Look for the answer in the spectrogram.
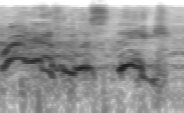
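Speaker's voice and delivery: high squeaky laughing question. Real, not acted. Host breaking up laughing at the snake answer. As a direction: crack up mid-question.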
